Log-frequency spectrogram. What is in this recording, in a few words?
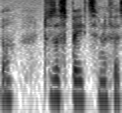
"sbeit", Welsh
